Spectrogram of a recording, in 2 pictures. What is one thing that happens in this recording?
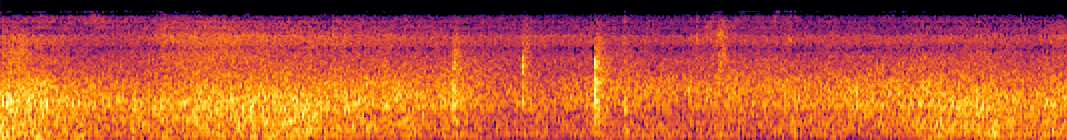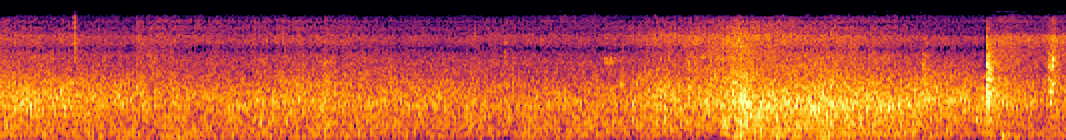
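Waves wash onto a pebble shore nearby.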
